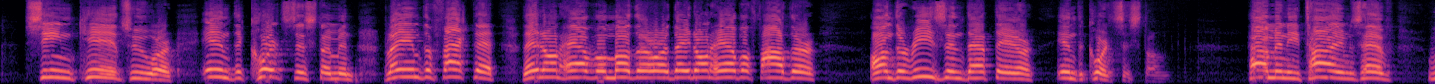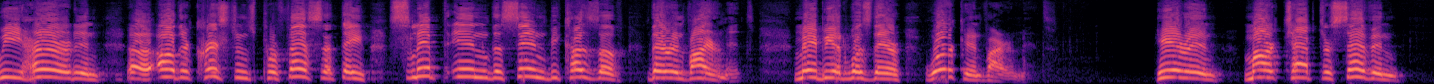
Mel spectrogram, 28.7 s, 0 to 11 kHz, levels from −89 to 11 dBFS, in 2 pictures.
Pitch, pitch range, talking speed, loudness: 260 Hz, 235-280 Hz, 140 wpm, -18 LUFS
